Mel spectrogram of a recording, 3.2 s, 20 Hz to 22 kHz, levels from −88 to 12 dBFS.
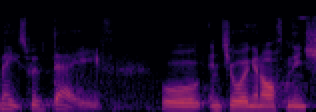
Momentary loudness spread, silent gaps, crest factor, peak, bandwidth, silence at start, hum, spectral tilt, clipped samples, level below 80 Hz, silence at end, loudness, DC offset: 14 LU; none; 20 dB; -26 dBFS; 11.5 kHz; 0 s; none; -4.5 dB/octave; under 0.1%; under -90 dBFS; 0 s; -45 LUFS; under 0.1%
